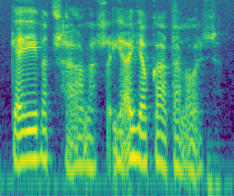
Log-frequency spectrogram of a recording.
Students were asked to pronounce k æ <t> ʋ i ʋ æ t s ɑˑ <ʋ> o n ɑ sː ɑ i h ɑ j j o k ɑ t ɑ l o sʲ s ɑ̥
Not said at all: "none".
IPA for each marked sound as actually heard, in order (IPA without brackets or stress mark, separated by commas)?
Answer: none, none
